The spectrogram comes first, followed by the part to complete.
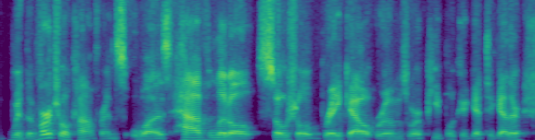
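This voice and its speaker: A man talks with a slight New England accent. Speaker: choral conductor and university music director. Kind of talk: interview conversation. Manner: halting, frequent fillers and repetitions.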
